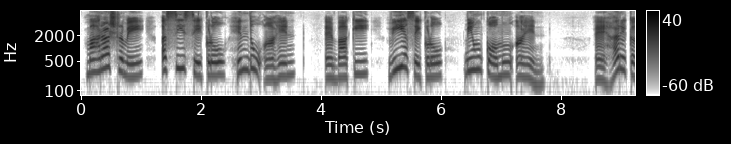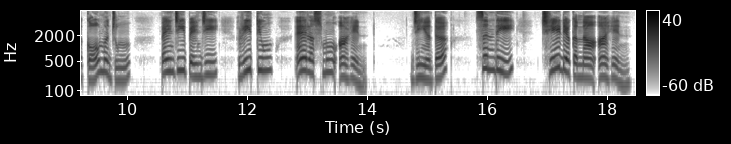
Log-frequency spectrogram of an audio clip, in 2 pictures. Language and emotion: Sindhi, neutral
